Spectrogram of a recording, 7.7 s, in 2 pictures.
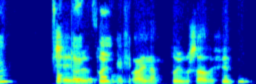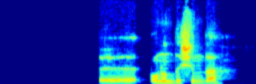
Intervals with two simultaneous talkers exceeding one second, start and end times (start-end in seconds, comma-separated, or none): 0.8-2.3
